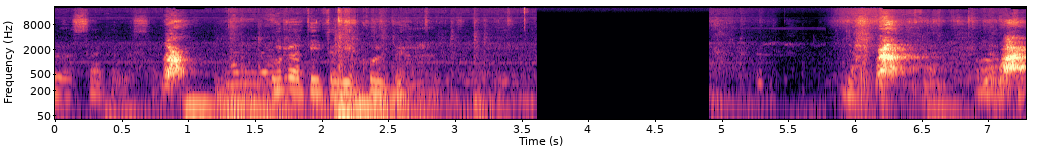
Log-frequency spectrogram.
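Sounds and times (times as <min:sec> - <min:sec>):
speech: 0:00.0 - 0:01.0, 0:01.6 - 0:02.8, 0:05.9 - 0:06.3
small dog barking: 0:00.8 - 0:01.2, 0:05.9 - 0:07.2.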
